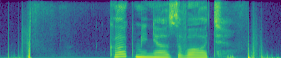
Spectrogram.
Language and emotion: Russian, sad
